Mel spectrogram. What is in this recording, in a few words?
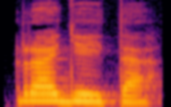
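"радейта" Komi, female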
